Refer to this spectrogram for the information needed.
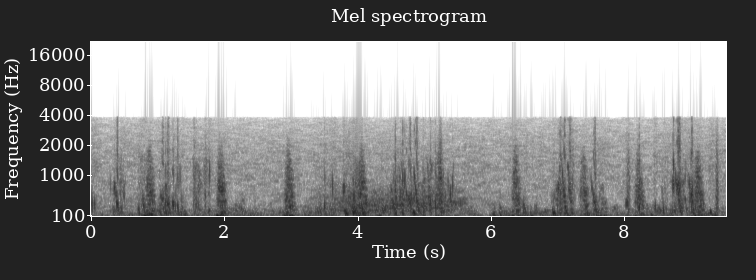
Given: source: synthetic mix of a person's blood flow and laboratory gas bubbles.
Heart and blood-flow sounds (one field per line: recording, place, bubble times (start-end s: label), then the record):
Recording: Doppler ultrasound of blood flow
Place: subclavian vein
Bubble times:
0.00-0.09 s: bubbles
0.24-0.54 s: bubbles
0.69-0.84 s: bubbles
1.00-1.41 s: bubbles
1.51-1.80 s: bubbles
3.34-3.55 s: bubbles
3.58-3.69 s: bubbles
3.75-4.11 s: bubbles
4.35-5.47 s: bubbles
6.89-7.27 s: bubbles
7.48-7.68 s: bubbles
8.00-8.08 s: bubbles
8.19-8.26 s: bubbles
8.43-8.50 s: bubbles
8.54-9.19 s: bubbles
9.25-9.35 s: bubbles
From the record:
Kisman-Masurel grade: 332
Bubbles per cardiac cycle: rolling drumbeat, 9 or more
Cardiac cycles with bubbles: 50 to 99%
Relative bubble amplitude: moderate (0.250 to 0.450)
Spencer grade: 3 (all of the cardiac periods contain showers or single bubble signals, but not dominating or overriding the cardiac motion signals)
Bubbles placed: anywhere in the cardiac cycle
